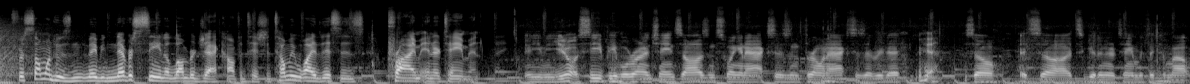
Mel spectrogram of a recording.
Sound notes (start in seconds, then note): 5.3 voiceover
